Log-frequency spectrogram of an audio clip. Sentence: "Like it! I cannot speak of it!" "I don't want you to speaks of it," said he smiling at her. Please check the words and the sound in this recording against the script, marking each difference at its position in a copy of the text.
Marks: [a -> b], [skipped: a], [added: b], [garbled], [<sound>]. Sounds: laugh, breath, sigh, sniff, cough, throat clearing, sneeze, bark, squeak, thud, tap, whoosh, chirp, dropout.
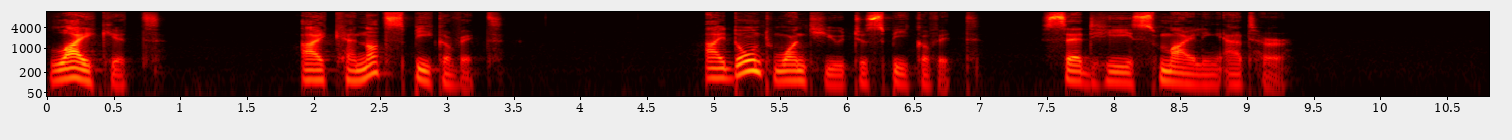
"Like it! I cannot speak of it!" "I don't want you to [speaks -> speak] of it," said he smiling at her.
